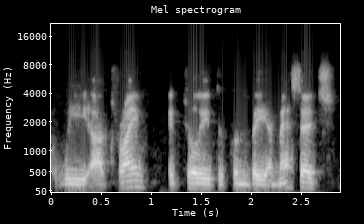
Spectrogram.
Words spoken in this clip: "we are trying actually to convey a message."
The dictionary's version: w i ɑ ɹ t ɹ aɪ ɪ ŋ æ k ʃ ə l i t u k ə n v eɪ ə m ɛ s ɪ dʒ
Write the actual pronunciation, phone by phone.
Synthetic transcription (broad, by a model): w i ɑ ɹ t ɹ aɪ ɪ ŋ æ k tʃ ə l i t u k ə n v eɪ ə m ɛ s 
